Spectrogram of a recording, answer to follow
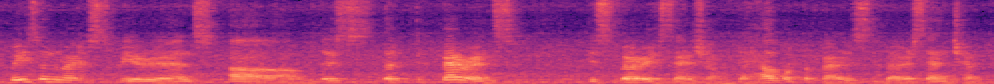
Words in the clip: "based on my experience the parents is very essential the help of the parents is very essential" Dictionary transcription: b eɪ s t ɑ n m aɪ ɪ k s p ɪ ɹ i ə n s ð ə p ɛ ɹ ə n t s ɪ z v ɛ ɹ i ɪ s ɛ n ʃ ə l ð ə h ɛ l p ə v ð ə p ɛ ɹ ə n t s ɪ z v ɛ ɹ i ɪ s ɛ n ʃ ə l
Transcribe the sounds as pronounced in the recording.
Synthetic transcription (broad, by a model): b eɪ s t ɑ n m aɪ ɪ k s p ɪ ɹ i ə n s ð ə p ɛ ɹ ə n t s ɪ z v ɛ ɹ i ɪ s ɛ n ʃ ə l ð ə h ɛ l p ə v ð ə p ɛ ɹ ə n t s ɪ v ɛ ɹ i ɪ s ɛ n ʃ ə l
